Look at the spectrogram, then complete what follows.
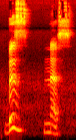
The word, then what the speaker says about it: business: consists has sir sound whereas business when we say we are saying the sound biz ness okay so it is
